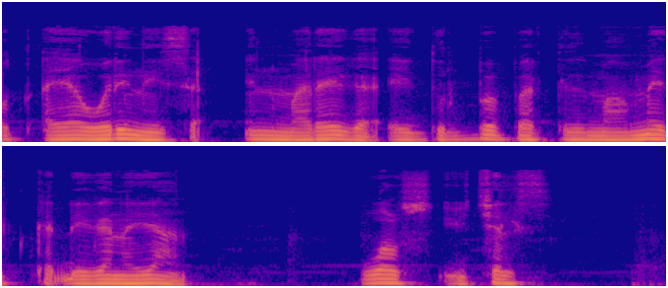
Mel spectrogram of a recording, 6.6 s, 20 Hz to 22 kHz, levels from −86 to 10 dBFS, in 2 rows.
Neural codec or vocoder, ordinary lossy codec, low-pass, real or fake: none; MP3, 64 kbps; 10.8 kHz; real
